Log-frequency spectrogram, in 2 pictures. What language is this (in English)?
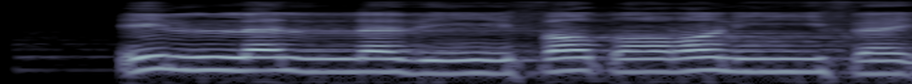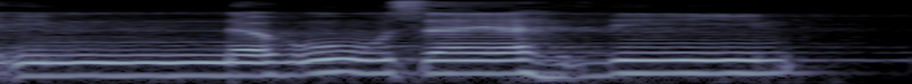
Arabic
